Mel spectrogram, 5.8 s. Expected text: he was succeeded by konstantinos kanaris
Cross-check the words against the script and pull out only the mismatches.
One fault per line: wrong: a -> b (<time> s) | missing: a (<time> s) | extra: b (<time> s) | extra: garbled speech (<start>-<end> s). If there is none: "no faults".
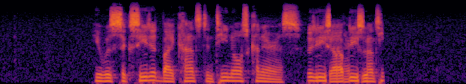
extra: garbled speech (3.8-4.8 s)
